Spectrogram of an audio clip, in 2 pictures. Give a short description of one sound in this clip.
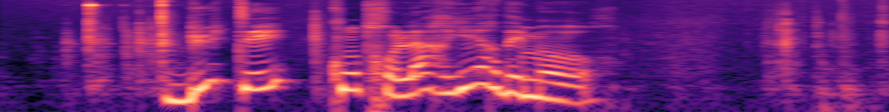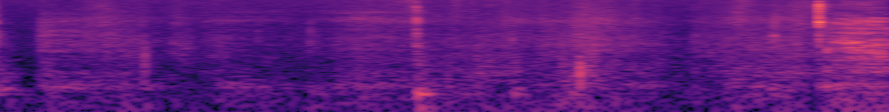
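A metal key clicks and scrapes against a lathe chuck.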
